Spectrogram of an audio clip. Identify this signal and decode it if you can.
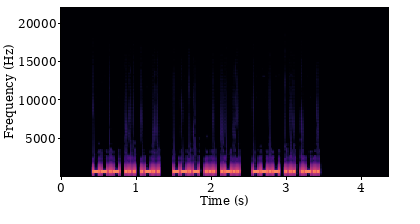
Morse code, heard as a keyed tone, about 44 wpm, 700 Hz. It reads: QSL QSL QSL
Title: Q-Codes Repeated 3x 45wpm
